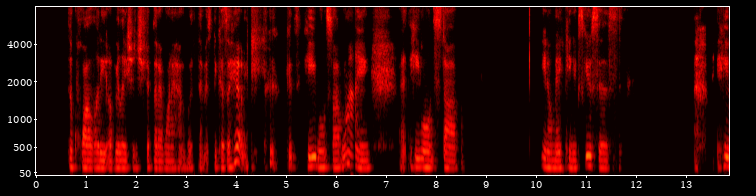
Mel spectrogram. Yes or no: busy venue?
no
